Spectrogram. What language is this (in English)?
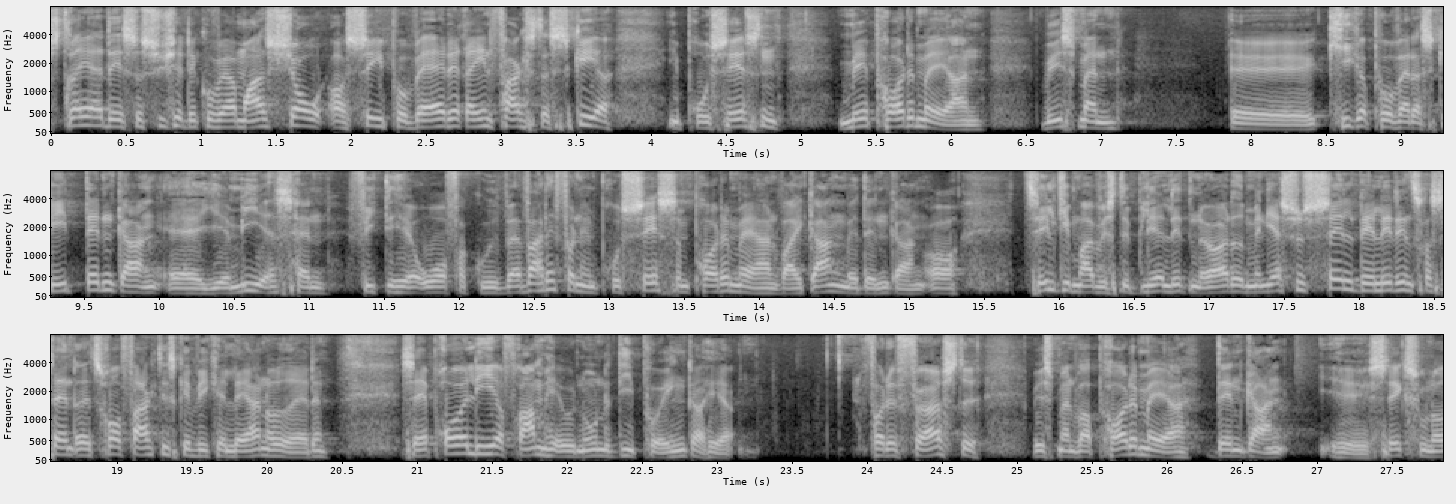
Danish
